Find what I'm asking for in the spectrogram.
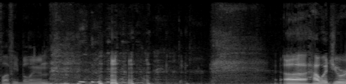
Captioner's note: panelists laugh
